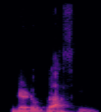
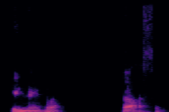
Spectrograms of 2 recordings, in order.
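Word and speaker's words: Winogradsky: Nedograsky. Nedograsky, who is again I'm telling you who is a father microbi soil microbiology के पापा कौन है? SN Vinogradski.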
